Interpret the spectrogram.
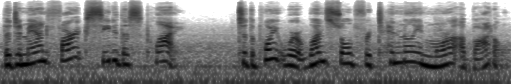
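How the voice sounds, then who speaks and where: Woman as poised young perfumer, anime game role, lightly high voice, polite, explanatory, formal. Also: fairly quick, heavy background noise, lightly acted. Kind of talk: anime video game voice acting.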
